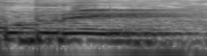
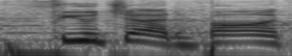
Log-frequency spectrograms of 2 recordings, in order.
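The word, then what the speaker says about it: future: ये तो है फुट रे। चुप करो पागल किशन। इस वर्ड का सही प्रोनाउंसिएशन है फ्यूचर।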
